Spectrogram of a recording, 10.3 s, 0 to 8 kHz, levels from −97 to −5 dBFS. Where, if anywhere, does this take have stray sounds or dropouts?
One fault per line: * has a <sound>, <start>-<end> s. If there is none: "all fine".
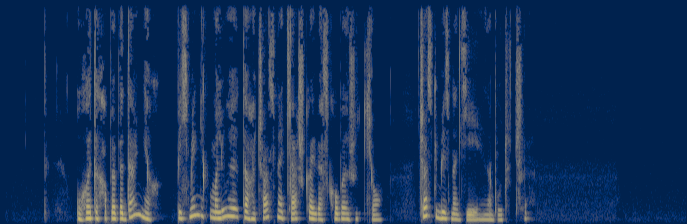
all fine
